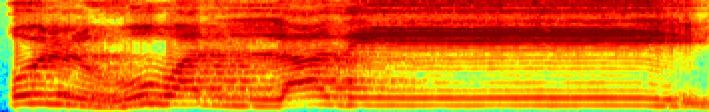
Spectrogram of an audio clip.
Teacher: قاف لام پیش قل، قل هو الذی، یہاں پہ ہاں بھاری ساؤنڈ کے ساتھ پڑھا جائے گا اور واو کو پڑھتے وقت ہونٹ گول کریں گے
